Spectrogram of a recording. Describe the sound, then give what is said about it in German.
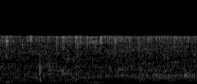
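Water poured from a watering can into balcony flower pots, a steady, even gush and splash that runs without a break for about two seconds, fairly soft, with no voices. “Er nimmt eine Gießkanne und schüttet Wasser in die Blumentöpfe.”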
